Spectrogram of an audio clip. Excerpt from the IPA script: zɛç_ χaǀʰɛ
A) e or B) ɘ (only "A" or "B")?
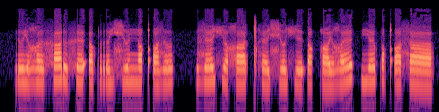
B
